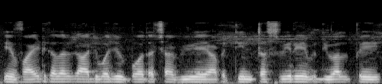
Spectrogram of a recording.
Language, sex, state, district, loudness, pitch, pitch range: Hindi, male, Gujarat, Gandhinagar, -14 LUFS, 120 Hz, 120-125 Hz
